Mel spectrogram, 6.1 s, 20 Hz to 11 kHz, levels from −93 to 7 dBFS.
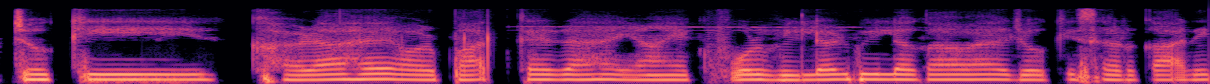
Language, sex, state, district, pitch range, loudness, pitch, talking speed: Hindi, female, Bihar, Gaya, 185-200 Hz, -16 LUFS, 195 Hz, 210 wpm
